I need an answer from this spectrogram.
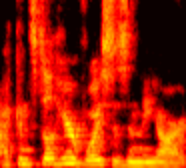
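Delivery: ordinary delivery, nothing marked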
